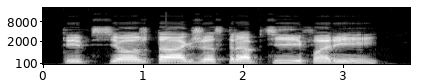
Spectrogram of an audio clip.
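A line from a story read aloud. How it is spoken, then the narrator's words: Muffled, hollow. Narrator (Russian): глухо отвечал Кваднон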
